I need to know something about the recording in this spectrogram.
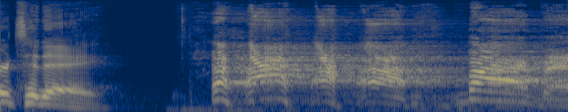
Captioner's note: laughs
